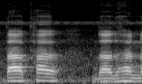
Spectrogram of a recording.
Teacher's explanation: ता था दा धा ना बोलने में जीभ दांतों से लगती है, जिह्वा का अग्रभाग दांतों से लगता है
